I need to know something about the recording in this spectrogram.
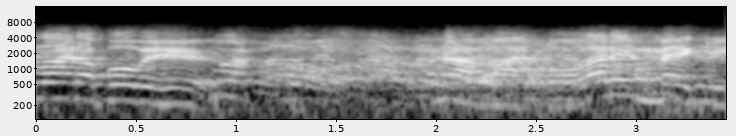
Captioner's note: men grumble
